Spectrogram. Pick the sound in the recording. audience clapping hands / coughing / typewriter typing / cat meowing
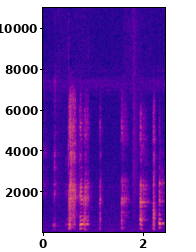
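coughing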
